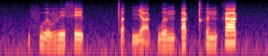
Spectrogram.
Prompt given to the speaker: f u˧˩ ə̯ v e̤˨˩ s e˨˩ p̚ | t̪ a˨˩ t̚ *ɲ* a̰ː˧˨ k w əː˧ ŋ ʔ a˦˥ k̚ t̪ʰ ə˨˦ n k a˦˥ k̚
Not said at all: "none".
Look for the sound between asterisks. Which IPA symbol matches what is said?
ɲ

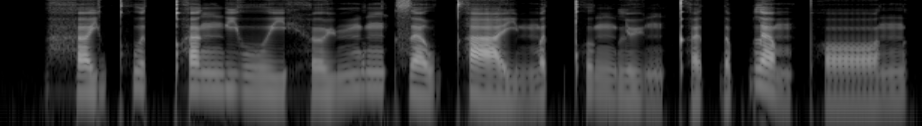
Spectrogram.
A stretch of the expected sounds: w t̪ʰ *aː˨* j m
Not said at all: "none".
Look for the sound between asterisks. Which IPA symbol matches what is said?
aː˨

